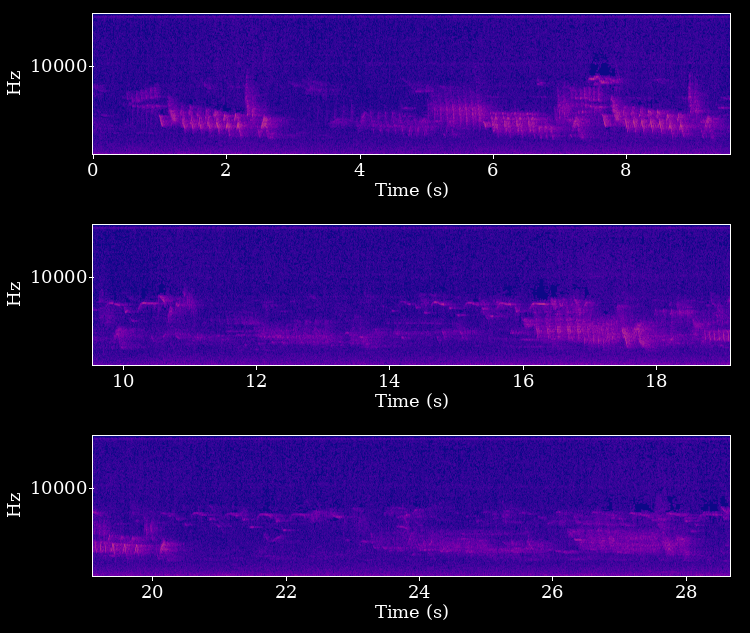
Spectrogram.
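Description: Songbirds singing: a series of short, high trilled phrases a second or two long, repeating every few seconds over a faint steady outdoor background.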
